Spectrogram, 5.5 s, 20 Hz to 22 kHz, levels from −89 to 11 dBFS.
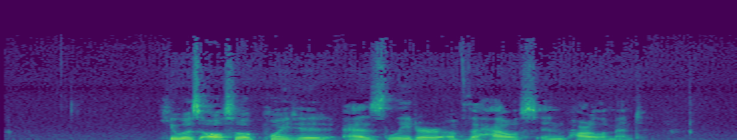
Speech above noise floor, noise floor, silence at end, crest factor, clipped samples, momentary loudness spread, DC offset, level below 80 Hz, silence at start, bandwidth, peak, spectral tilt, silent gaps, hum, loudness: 42 dB; -60 dBFS; 0.75 s; 18 dB; under 0.1%; 9 LU; under 0.1%; -62 dBFS; 1.25 s; 16 kHz; -2 dBFS; -5 dB/octave; none; none; -19 LUFS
